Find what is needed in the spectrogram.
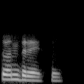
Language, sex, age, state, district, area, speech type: Kannada, female, 18-30, Karnataka, Dakshina Kannada, rural, conversation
